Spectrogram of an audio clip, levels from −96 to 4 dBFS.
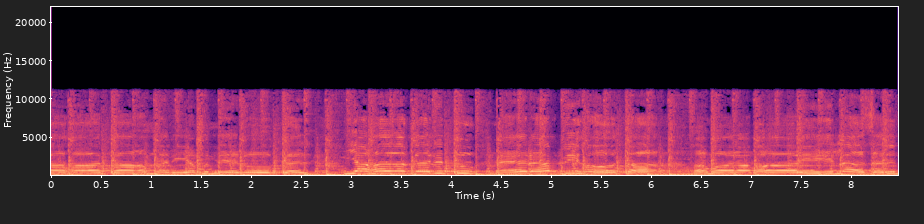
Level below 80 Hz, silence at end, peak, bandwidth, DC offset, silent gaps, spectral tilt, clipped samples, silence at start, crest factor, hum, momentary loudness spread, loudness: -22 dBFS; 0 s; -2 dBFS; 11.5 kHz; under 0.1%; none; -5 dB/octave; under 0.1%; 0 s; 10 dB; none; 3 LU; -14 LUFS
